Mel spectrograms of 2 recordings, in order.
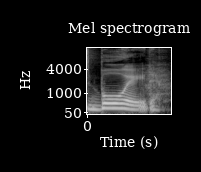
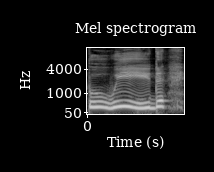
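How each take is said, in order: First: It is said as one syllable, like 'boyd'. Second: It is said with two syllables, like 'boo-eed'. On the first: The speaker calls it right. "it's buoyed" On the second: The speaker calls it wrong. "It's not buoyed"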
